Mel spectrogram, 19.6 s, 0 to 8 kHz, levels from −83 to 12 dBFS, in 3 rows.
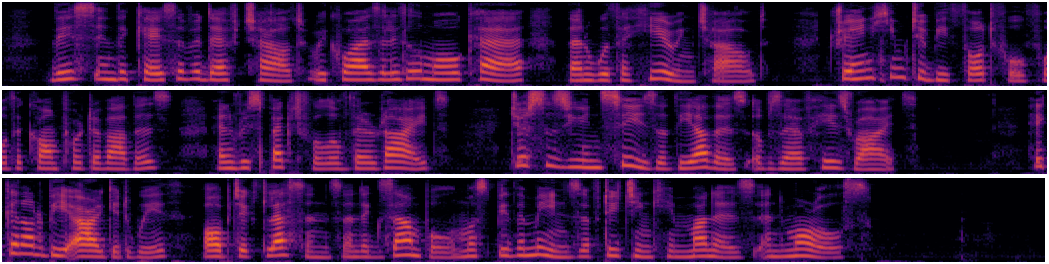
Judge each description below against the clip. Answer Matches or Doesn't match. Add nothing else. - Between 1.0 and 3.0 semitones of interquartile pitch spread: Doesn't match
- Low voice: Doesn't match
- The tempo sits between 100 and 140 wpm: Doesn't match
